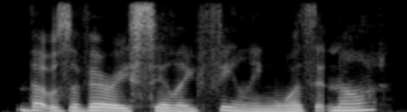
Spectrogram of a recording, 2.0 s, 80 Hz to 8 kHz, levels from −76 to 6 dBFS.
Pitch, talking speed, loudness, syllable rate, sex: 210 Hz, 265 wpm, -16 LUFS, 6.7 syllables/s, female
